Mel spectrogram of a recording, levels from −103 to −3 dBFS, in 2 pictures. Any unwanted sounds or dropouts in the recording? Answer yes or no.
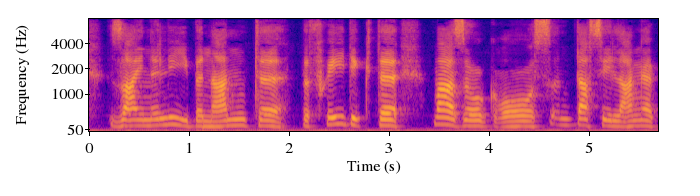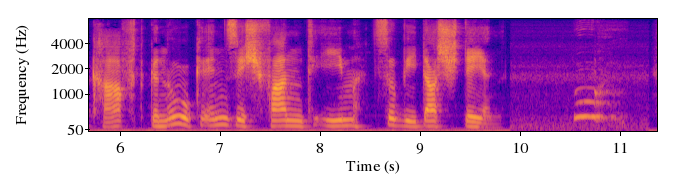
yes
